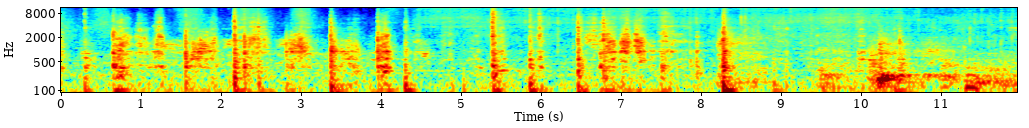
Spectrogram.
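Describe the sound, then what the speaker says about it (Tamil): Eggs are scrambled with salt, pepper and cumin in a pan, with bursts of loud scraping and stirring strokes in an irregular rhythm over a steady frying sizzle, close up. "அந்த முட்டையை நல்லா கிண்டி விடுவோம்"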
